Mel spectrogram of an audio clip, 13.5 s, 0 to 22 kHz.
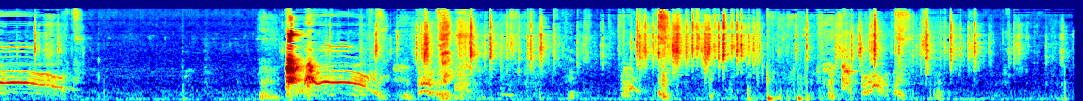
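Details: Pet pug barking in reaction to its owner's coughing, which it dislikes. A whiny, wavering yelp opens, then a sharp, loud bark comes near 3.5 seconds, followed by long stretches of rough, noisy bursts with softer barks mixed in.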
